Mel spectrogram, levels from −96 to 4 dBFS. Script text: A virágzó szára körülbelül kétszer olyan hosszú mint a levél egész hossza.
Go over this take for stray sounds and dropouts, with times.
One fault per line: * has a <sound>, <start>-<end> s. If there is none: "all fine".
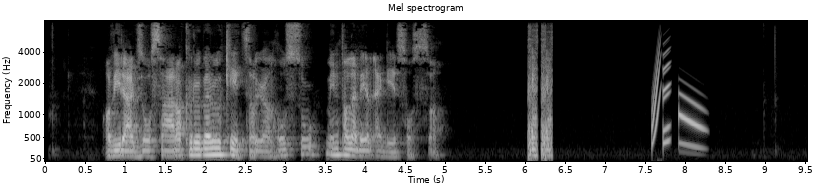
* has a laugh, 6.0-6.3 s
* has a chirp, 7.6-8.3 s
